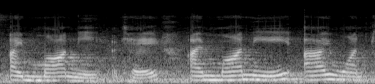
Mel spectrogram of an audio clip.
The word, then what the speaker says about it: Imani: switch this off first okay so the Imani I'm Mommy so that's how you pronounce it it's Imani okay I'm money I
